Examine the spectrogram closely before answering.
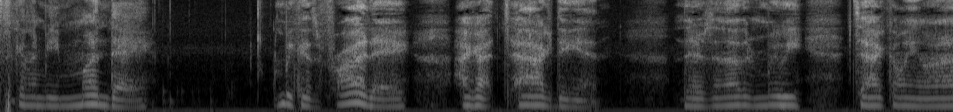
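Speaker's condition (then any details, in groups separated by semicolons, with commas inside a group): Cerebral palsy; wheelchair bound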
